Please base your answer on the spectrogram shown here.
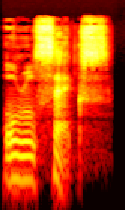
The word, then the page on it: oral sex: British English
